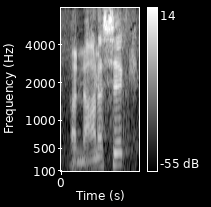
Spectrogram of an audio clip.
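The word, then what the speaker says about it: Ananasik: name is spelled A-H-A-H-A Anonisic, yeah, it's because the capital H's are meant to be N's, which is Anonisic, which is pineapple in German.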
